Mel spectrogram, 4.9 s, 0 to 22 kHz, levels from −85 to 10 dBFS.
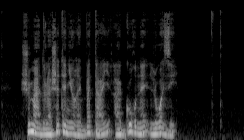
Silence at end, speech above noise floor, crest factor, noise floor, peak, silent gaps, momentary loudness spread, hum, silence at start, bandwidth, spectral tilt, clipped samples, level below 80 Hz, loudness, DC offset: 1.4 s; 47 dB; 18 dB; -71 dBFS; -8 dBFS; none; 9 LU; none; 0.45 s; 16.5 kHz; -7 dB/octave; under 0.1%; -56 dBFS; -25 LUFS; under 0.1%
